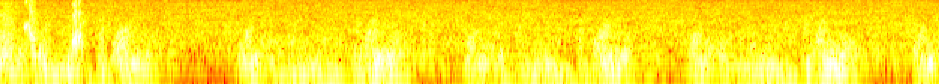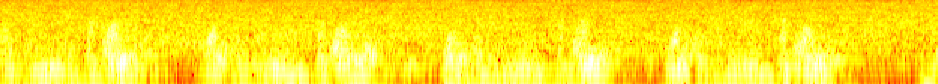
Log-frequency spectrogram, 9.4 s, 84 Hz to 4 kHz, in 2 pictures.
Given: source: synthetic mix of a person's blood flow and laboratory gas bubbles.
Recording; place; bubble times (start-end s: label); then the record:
Doppler ultrasound of blood flow; precordium
0.00-0.28 s: bubbles
0.31-0.45 s: bubbles
From the record:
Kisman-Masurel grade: 213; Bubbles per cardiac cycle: several, 3 to 8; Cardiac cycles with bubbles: 1 to 10%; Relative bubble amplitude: loud (0.450 to 0.775); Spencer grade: 1 (occasional bubble signal discernible with the cardiac motion signal, with majority of cardiac periods free of bubbles); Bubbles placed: only in the low amplitude regions of the cardiac cycle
